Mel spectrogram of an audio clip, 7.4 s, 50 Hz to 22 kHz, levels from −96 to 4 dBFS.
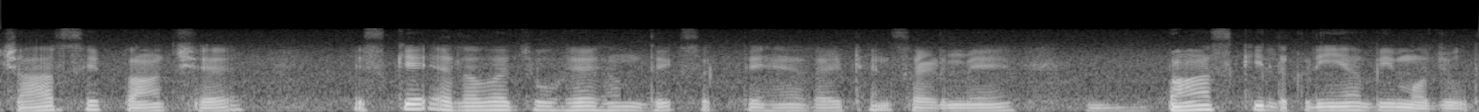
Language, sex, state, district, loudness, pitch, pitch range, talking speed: Hindi, male, Chandigarh, Chandigarh, -19 LUFS, 120 Hz, 110-135 Hz, 170 wpm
